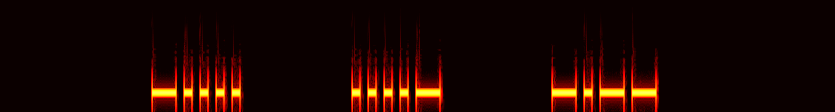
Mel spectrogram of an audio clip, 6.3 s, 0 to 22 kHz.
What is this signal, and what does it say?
Morse code, heard as a keyed tone, about 20 wpm, 700 Hz. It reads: 6 4 Y
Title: 198 Lesson 32e - Letter k - Three Characters 20wpm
